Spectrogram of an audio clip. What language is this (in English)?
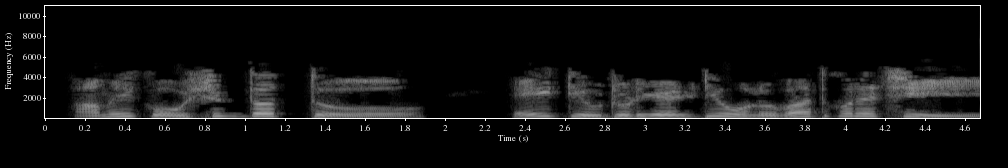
Bangla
